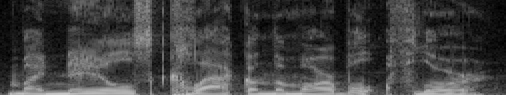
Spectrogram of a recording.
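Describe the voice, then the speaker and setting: A man's voice: low voice, little pitch movement, slow. A man playing a tabletop game, improvising in a casual, reflective, conversational way. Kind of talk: casual improvised role-play chat. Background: music.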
